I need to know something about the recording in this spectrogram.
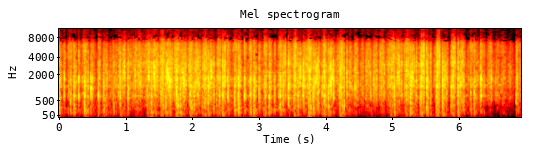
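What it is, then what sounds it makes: Cardboard snack box. Fingertips tap fast across the front panel of a small, printed cardboard Hanuta snack box held upright. The result is a dense, continuous run of quick, dry, papery taps that are centered in the mid-range and die away almost instantly. The tapping holds a steady level for the whole clip.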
